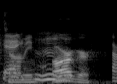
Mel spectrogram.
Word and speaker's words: Barger: Barger.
